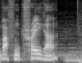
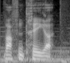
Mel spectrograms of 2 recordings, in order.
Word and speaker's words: Waffenträger: And when I hear myself saying Waffenträger, it sounds actually very odd to me. I should say Waffenträger. That's the only way how to pronounce it.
